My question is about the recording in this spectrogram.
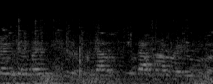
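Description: Hoofbeats of a harness horse trotting with a sulky, under background voices of onlookers talking.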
